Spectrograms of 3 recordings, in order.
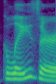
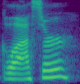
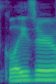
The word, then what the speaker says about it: Glazier: name all right cool not Glasser not that's actually the only way people mispronounce it so we can't run through any other examples but yeah most of the time people assume it is Glasser because it is an S but it is glazier like as a Z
